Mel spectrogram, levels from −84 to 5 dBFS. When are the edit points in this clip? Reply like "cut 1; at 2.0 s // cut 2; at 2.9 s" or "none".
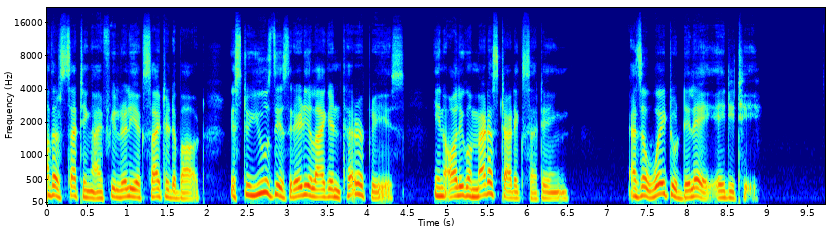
none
